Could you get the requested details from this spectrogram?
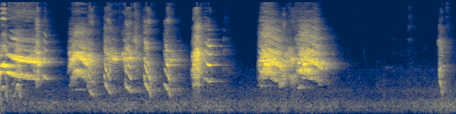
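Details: Indian ringneck parrot uttering Urdu/Hindi speech, a rapid string of about eight harsh clipped syllables, then two longer grating words, and a final short squawk after silence.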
